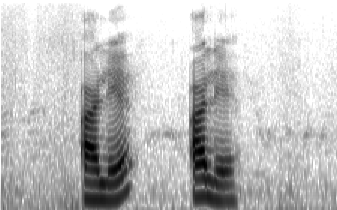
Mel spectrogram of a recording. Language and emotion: Russian, neutral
